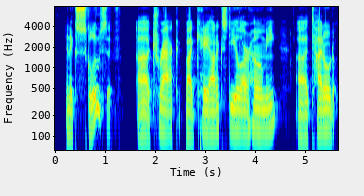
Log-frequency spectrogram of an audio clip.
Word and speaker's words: Kaoti: and by the his his name is spelled k a o t i chaotic steel check them out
